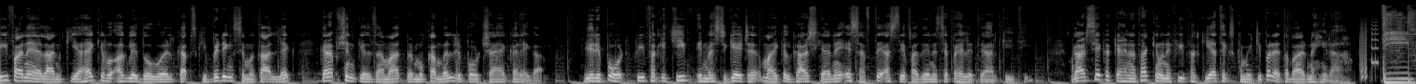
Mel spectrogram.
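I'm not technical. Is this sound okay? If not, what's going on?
No, not quite. At 4.56 s there is a tiny dropout, about 14 milliseconds of silence. It's a gap between stream segments. Streamed audio arrives in short chunks, here probably about 6 seconds each. The timing of two chunks didn't line up exactly, leaving a small hole. The player filled that hole with silence. You may hear a brief click or stutter with sharp edges. Nothing is actually missing from the sound.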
